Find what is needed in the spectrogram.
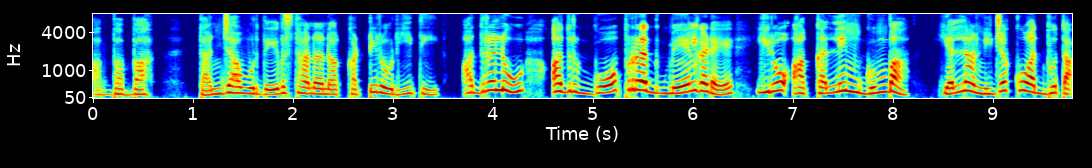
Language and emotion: Kannada, surprised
